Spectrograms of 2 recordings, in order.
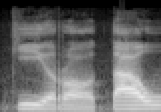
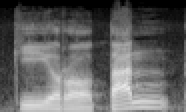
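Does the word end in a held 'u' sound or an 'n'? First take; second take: held u; n. First: The n drops and the final vowel is held. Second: The word ends with a clear n sound. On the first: "maka kita baca kirotau" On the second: "yang seharusnya kita baca kirotan"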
